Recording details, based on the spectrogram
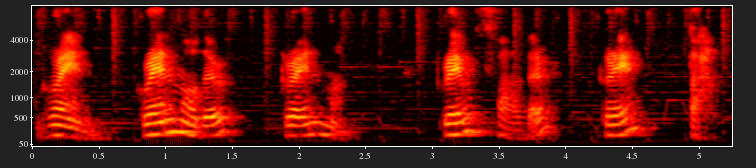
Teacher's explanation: Acuérdate que esa A suena más como una E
